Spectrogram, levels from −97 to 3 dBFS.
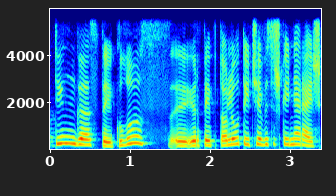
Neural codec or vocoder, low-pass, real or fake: codec, 24 kHz, 3.1 kbps, DualCodec; 5.4 kHz; fake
